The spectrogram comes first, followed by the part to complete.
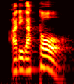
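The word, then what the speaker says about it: ありがとう: Lembra que nessa palavra eu expliquei para você que quando você tem uma sílaba terminada com a vogal O, como essa daqui, seguido da vogal U, você vai prolongar o som do O. Então, essa parte aqui você falará to, e não to, ok?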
